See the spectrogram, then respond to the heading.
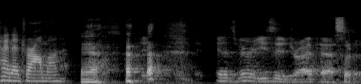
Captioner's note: laughing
